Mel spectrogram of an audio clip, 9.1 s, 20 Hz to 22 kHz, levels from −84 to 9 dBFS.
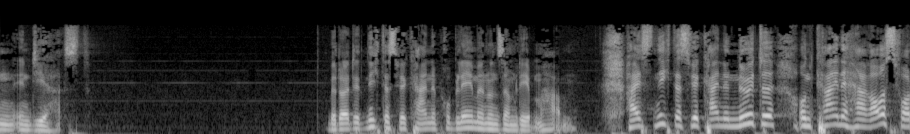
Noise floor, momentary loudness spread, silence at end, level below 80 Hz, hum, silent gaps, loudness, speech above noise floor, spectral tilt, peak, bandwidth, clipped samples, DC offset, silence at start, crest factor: -58 dBFS; 7 LU; 0 s; -36 dBFS; none; none; -17 LUFS; 41 dB; -3.5 dB/octave; 0 dBFS; 11.5 kHz; under 0.1%; under 0.1%; 0 s; 18 dB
